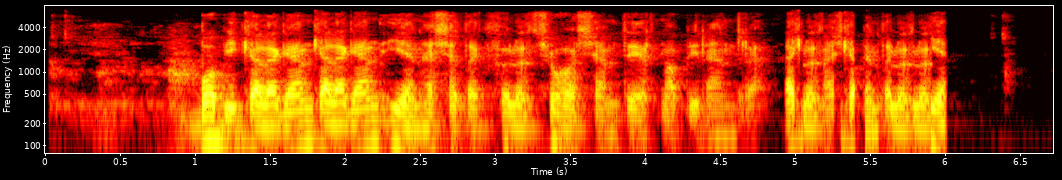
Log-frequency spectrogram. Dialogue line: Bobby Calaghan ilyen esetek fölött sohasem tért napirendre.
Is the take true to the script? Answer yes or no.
no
